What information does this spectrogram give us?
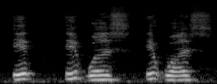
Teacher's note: Repare que eu engulo o som do it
